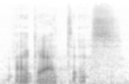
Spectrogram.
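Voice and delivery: hushed aside as God's quiet assurance; soft, breathy whisper of I got this; whispered echo. Shown as a demonstration. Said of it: "No, I got this".

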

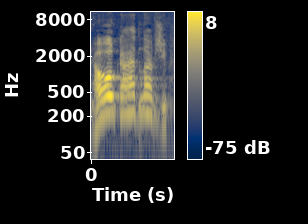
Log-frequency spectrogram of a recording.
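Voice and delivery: mock well-meaning reassurance; glib comforter. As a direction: chirp a pat consolation. Mimics glib comfort to the hurting.

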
